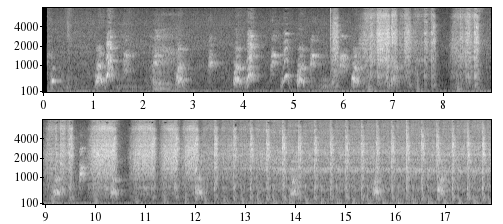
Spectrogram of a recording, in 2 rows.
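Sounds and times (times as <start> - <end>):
engine turning over without firing: 5.6 - 17.9.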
